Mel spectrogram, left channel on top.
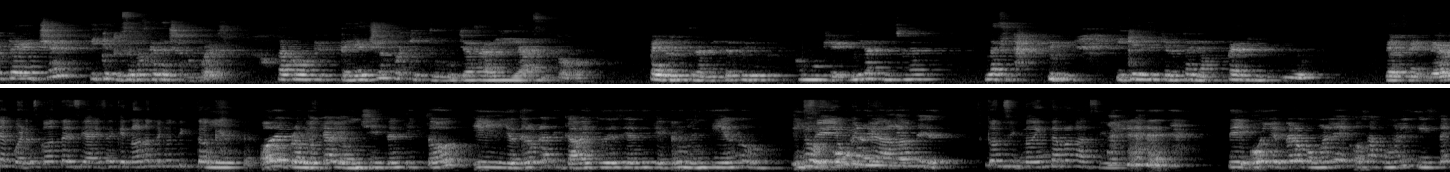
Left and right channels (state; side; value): different; both; correlation -0.02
